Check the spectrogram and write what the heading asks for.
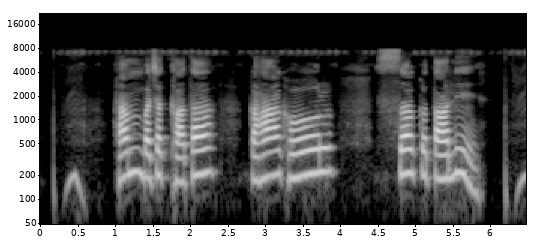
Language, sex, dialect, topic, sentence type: Bhojpuri, male, Northern, banking, statement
